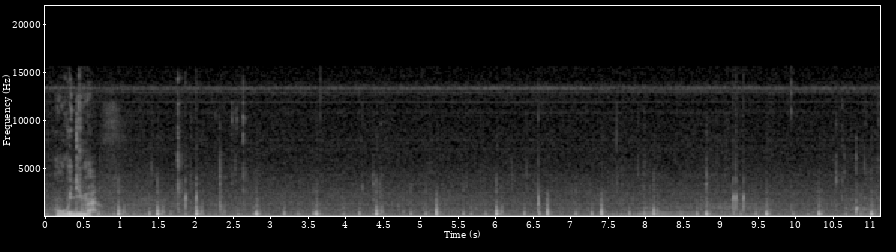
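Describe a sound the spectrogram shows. A pickaxe knocks against stone in steady, regular taps.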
